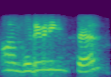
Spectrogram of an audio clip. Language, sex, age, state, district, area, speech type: Tamil, female, 18-30, Tamil Nadu, Chennai, urban, conversation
